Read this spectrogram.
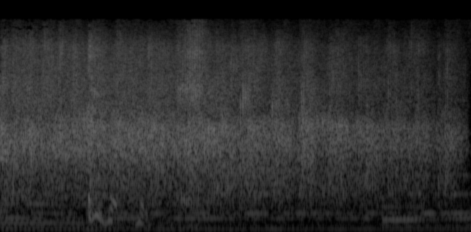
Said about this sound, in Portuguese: Você pode aplaudir a ele aí em nome de Jesus?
